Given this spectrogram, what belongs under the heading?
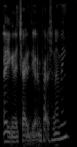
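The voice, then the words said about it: Imitates another person's voice. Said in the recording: “do an impression ... That was kind of fine. Yeah, whatever. It wasn't great”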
